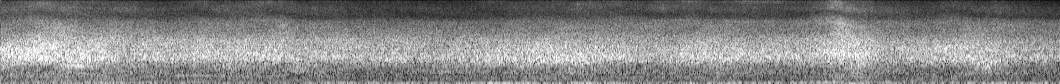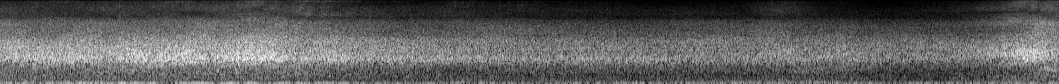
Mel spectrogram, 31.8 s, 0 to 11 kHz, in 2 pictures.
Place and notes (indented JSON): {
  "title": "essen, berne street, traffic",
  "date": "2011-06-08 21:54:00",
  "description": "At the Berne street on a small green island - Traffic passing by from both directions.\nProjekt - Klangpromenade Essen - topographic field recordings and social ambiences",
  "latitude": "51.46",
  "longitude": "7.02",
  "altitude": "80",
  "timezone": "Europe/Berlin"
}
